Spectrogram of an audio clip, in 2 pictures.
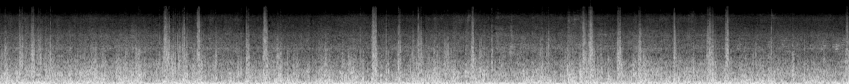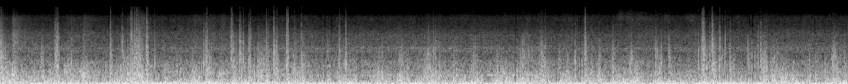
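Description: Running noise heard from aboard a moving train: wind buffeting the microphone over a steady low rumble of wheels on rail, with sharp clacks at irregular intervals.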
